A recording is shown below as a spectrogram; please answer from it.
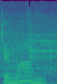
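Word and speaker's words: Deuman: This must be the patch where they added the Doom race. It's the mark of any Doom. Look, my eyes are even different colors, too. Excuse me. It's pronounced Duman.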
